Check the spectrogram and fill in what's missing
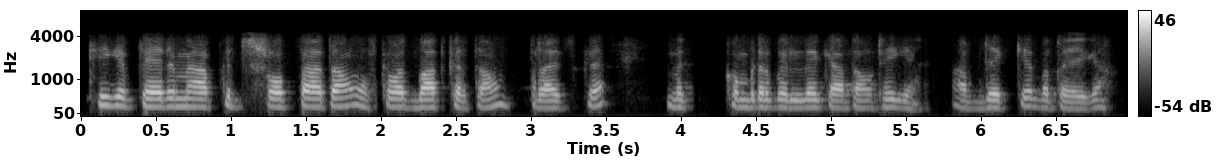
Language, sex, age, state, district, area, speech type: Urdu, male, 18-30, Delhi, North West Delhi, urban, conversation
